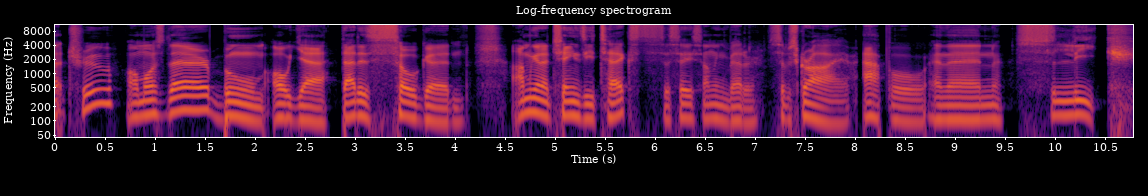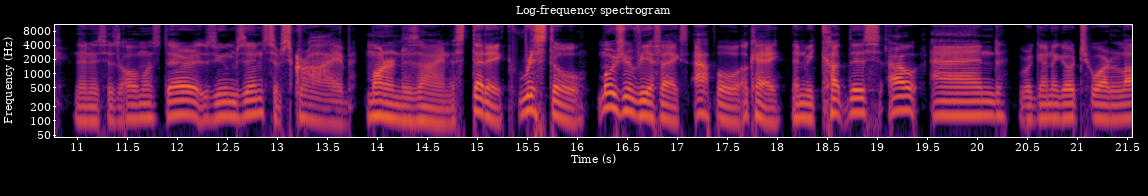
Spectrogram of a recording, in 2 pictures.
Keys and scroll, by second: 7.0-8.0 typing, 9.6 l, 9.9 e, 10.1 k, 18.6 s, 19.0 f.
